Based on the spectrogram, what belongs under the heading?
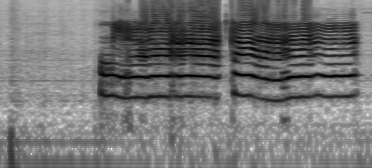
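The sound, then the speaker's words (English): A person imitates a cat, giving two long, drawn-out, whiny meows back to back with a brief gap between them, a specific meow meaning 'I need help wiping'. The voice is loud, with no other sounds. “Okay, this is the most important meow for me, and it's the I need help wiping meow.”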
